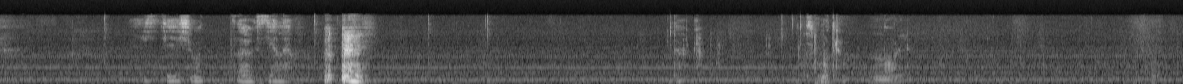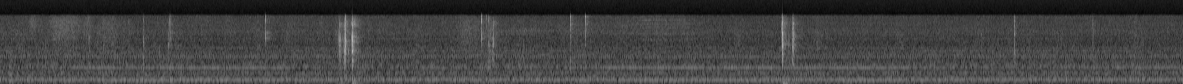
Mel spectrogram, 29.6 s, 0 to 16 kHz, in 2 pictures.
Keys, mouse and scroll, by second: 1.8 click, 6.2 click, 7.4-7.7 scroll down 4, 8.4 scroll up 2, 10.3 KP_0, 11.4-14.3 scroll down 27, 14.5-14.9 scroll up 3, 15.1 scroll down 2, 16.4 scroll up 1, 17.2-18.5 middle drag, 18.5-18.8 scroll down 2, 19.4-22.0 middle drag, 22.0 click, 24.7 g.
